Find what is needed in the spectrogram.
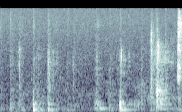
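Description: A few soft taps and light knocks as thin raw sweet potato slices are picked up off a cotton cloth and set down.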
